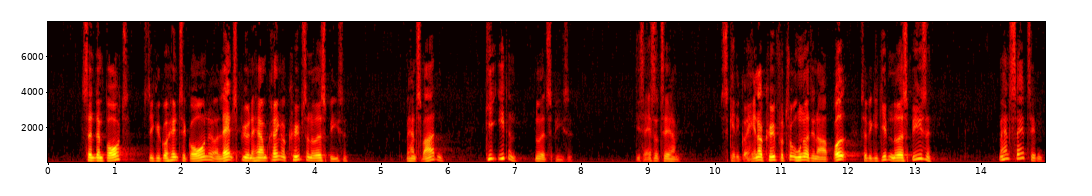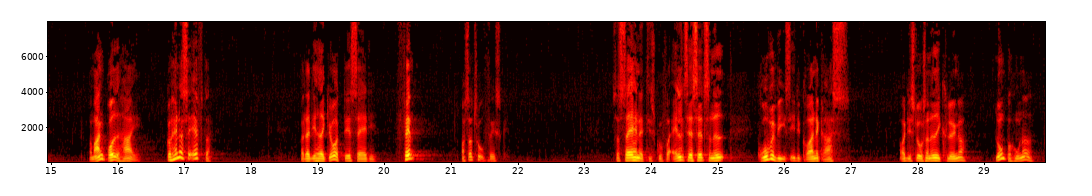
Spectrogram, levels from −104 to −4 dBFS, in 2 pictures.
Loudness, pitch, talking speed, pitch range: -39 LUFS, 145 Hz, 220 wpm, 120-170 Hz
